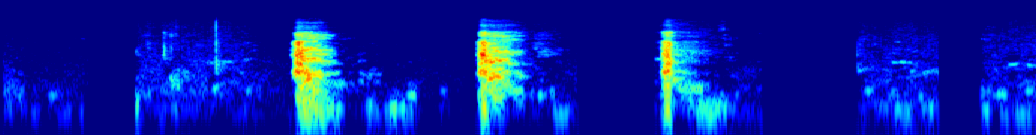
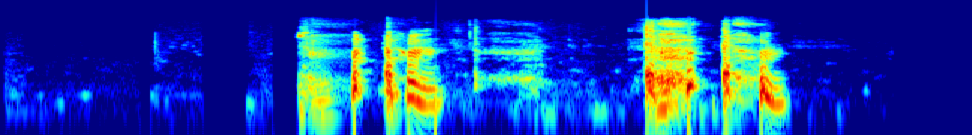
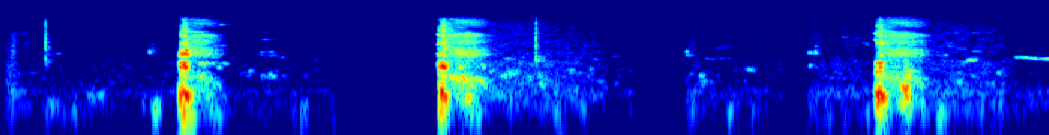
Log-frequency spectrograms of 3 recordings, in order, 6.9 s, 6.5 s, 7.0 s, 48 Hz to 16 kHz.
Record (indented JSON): {
  "exhalation_length": "6.9 s",
  "exhalation_amplitude": 27014,
  "exhalation_signal_mean_std_ratio": 0.18,
  "cough_length": "6.5 s",
  "cough_amplitude": 32767,
  "cough_signal_mean_std_ratio": 0.3,
  "three_cough_length": "7.0 s",
  "three_cough_amplitude": 26410,
  "three_cough_signal_mean_std_ratio": 0.17,
  "survey_phase": "beta (2021-08-13 to 2022-03-07)",
  "age": "45-64",
  "gender": "Female",
  "wearing_mask": "No",
  "symptom_new_continuous_cough": true,
  "symptom_runny_or_blocked_nose": true,
  "symptom_headache": true,
  "symptom_onset": "2 days",
  "smoker_status": "Never smoked",
  "respiratory_condition_asthma": false,
  "respiratory_condition_other": false,
  "recruitment_source": "Test and Trace",
  "submission_delay": "1 day",
  "covid_test_result": "Positive",
  "covid_test_method": "RT-qPCR",
  "covid_ct_value": 23.3,
  "covid_ct_gene": "N gene"
}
